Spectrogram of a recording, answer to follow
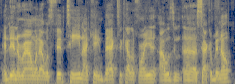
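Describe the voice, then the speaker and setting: A young rapper from Flint, Michigan talks casually as an interview guest in a mid-range voice that is steady, fairly quick and sharp. He is laid-back, repeats phrases and uses many fillers.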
